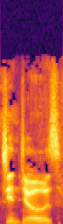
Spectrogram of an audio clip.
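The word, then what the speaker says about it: Jinjo: The jingos. – I believe it's pronounced jinjos for starters.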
